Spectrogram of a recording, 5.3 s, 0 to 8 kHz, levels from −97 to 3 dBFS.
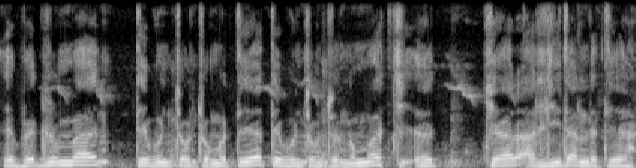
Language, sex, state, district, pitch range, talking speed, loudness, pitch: Wancho, male, Arunachal Pradesh, Longding, 140-160 Hz, 215 wpm, -13 LUFS, 145 Hz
